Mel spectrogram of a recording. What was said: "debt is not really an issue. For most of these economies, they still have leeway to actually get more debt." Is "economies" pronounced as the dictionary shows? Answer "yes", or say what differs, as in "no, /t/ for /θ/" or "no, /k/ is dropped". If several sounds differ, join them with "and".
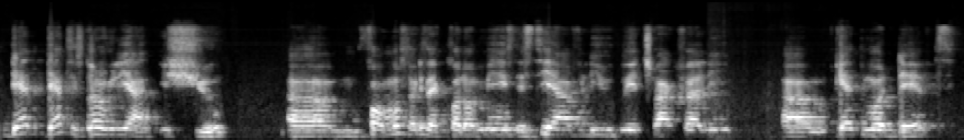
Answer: no, /l/ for /n/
